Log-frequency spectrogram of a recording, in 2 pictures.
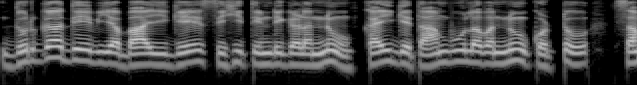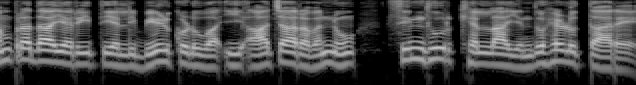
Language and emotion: Kannada, neutral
